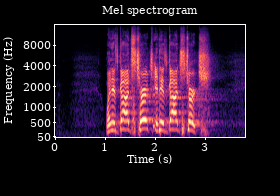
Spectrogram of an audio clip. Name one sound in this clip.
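A man speaks loudly and with animation through a microphone in a reverberant hall.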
